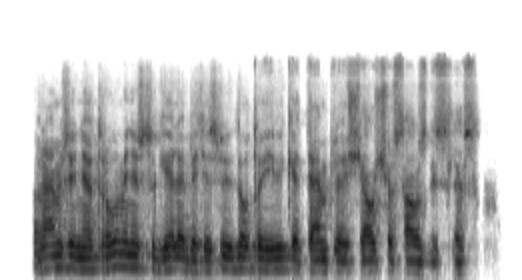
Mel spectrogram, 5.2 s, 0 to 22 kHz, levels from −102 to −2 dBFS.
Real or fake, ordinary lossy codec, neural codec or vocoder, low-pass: real; Opus, 24 kbps; none; 9.9 kHz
